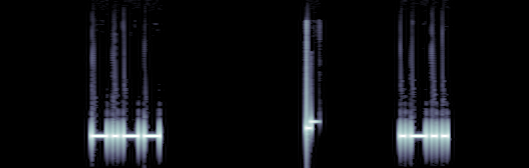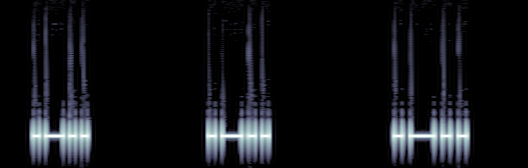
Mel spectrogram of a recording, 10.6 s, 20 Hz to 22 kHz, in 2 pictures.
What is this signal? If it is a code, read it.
Morse code, heard as a keyed tone, about 20 wpm, spaced as for 6 wpm, 700 Hz. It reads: Y LLLL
